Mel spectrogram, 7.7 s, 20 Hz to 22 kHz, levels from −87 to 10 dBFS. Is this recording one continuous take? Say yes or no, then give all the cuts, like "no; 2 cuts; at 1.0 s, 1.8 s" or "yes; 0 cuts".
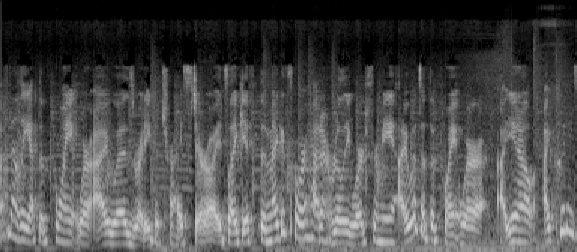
yes; 0 cuts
